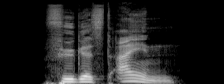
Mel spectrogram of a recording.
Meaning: second-person singular subjunctive I of einfügen
- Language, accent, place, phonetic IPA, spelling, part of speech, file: German, Germany, Berlin, [ˌfyːɡəst ˈaɪ̯n], fügest ein, verb, De-fügest ein.ogg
